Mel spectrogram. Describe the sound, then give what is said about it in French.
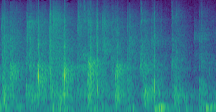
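Scattered handclaps from an audience at a French talk, a handful of sharp, irregular claps rather than full applause, each distinct and fairly loud with small gaps between them. “Allez, on applaudit.”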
